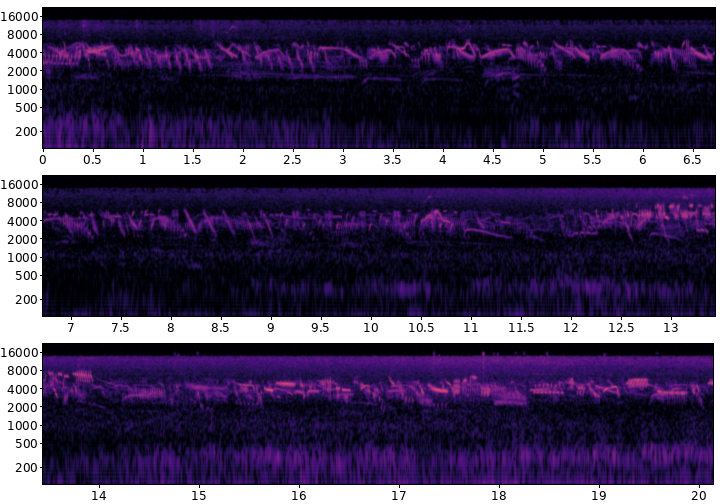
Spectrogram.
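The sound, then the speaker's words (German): A skylark flying up into the sky sings a long, unbroken stream of rapid, high warbling trills overhead, fairly faint, over a low steady outdoor rumble, with no voices. “Wenn die Feldlerche in den Himmel fliegt, kann ich sie nur hören.”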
